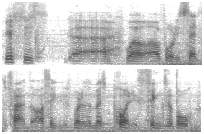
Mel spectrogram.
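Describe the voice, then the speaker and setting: A man giving casual, hesitant commentary over a game, critical and full of pauses. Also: on the low side, fairly even intonation. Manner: hesitant, critical, with fillers and sighs. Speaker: gaming commentator.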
